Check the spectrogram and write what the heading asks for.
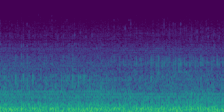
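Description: Motorcycle engine running at a steady cruising speed under wind noise, the engine note holding level with no gear change.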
